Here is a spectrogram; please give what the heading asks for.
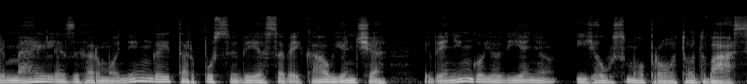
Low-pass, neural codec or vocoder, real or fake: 9.9 kHz; none; real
